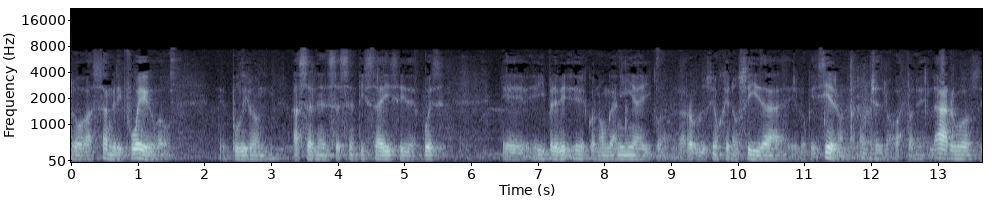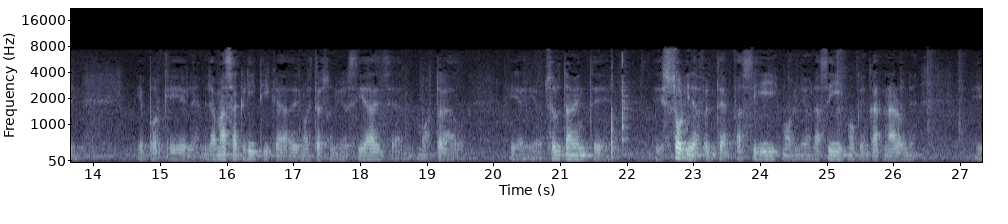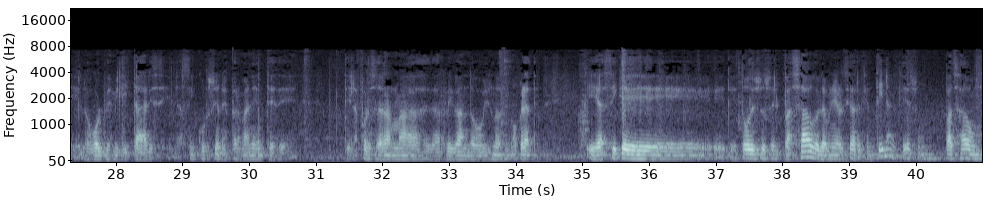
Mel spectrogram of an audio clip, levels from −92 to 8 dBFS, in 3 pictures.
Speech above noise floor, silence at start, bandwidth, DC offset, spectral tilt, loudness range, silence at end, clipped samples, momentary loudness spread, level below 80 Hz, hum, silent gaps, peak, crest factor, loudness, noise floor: 22 dB; 0 s; 8 kHz; under 0.1%; -6.5 dB/octave; 8 LU; 0 s; under 0.1%; 21 LU; -50 dBFS; none; none; 0 dBFS; 24 dB; -23 LUFS; -45 dBFS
